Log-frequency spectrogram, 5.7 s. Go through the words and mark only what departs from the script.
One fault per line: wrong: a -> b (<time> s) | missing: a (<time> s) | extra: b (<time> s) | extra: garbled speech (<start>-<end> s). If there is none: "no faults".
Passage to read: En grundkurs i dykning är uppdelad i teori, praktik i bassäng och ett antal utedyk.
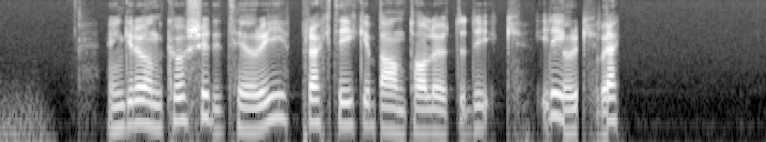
missing: dykning är uppdelad (1.6 s)
missing: bassäng och (2.8 s)
extra: garbled speech (4.0-4.6 s)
